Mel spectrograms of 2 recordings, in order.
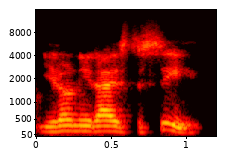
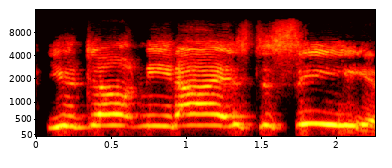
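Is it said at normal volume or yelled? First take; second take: normal; yelled. First: It is said at a normal volume. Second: It is yelled loudly.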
